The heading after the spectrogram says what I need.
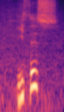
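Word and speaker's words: Ythotha: from Mambo this uh ethus ethus eventually the Y is pronounced and it is going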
